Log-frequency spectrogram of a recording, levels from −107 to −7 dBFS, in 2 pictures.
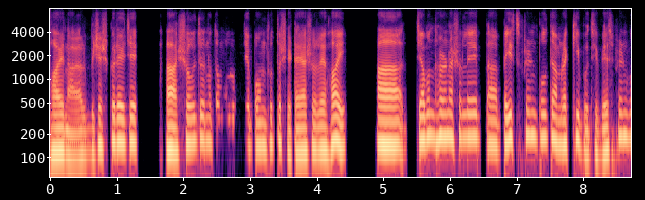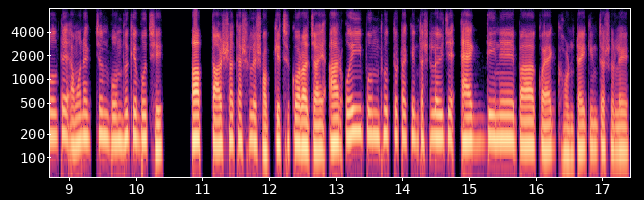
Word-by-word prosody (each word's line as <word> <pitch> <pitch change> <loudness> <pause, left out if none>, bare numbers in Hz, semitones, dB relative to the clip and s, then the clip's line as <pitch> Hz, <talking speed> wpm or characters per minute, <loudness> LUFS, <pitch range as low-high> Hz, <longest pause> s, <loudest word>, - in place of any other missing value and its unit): হয় 120 0 +4
না। - - -1
আর 105 - -3
বিশেষ 135 +4 -1
করে 160 -1 +2
এইযে 155 +1 +1 0.5
আ - - +7 0.2
সৌজন্যতামূলক 160 0 -4
যে 150 - -5
বন্ধুত্ব 140 +1 -3
সেটাই 115 +1 0
আসলে 130 +1 -1
হয়। 160 -3 +5 0.6
আ - - +6 0.6
যেমন 170 +2 +3
ধরেন 185 +1 +2
আসলে 180 +1 -3 0.3
আ - - +1 0.2
বেস্ট 160 +1 +3
ফ্রেন্ড 190 -1 -1
বলতে 180 +1 -2
আমরা 150 0 +1
কি - - -3
বুঝি? 110 0 -5
বেস্ট 120 0 0
ফ্রেন্ড 190 0 -1
বলতে 185 +2 -2
এমন 160 +2 +1
একজন 190 +3 -3
বন্ধুকে 165 +3 +1
বুঝি 165 -5 +1 0.5
আ - - +10 0.2
তার 150 -1 +3
সাথে 170 -1 -1
আসলে 170 +1 -3
সবকিছু 140 +5 -1
করা 150 -2 +6
যায়। 130 0 +3 0.2
আর 160 - +5
ঐ - - +5 0.3
বন্ধুত্বটা 190 -1 -2
কিন্তু 175 -2 -4
আসলে 185 +3 -3
ঐযে 180 0 -1 0.3
১ 165 - +1 0.2
দিনে 175 -1 +3 0.2
বা 150 - +4 0.2
কয়েক 135 0 +1
ঘন্টায় 120 +3 -1
কিন্তু 135 -1 -5
আসলে 125 -1 -3
160 Hz, 175 wpm, -22 LUFS, 135-180 Hz, 0.6 s, আ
